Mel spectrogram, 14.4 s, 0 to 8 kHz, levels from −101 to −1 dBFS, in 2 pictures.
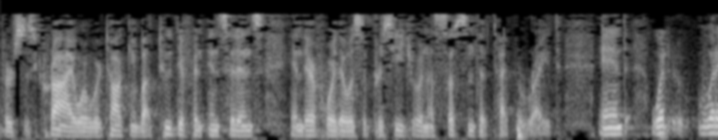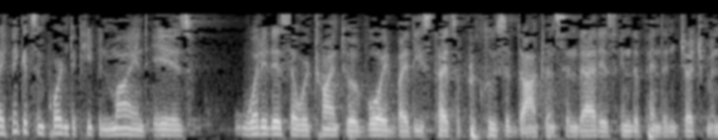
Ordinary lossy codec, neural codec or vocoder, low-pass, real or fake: MP3, 24 kbps; none; 7.2 kHz; real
